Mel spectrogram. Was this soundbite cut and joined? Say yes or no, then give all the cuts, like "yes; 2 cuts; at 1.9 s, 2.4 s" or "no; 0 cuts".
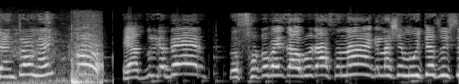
yes; 1 cut; at 1.1 s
